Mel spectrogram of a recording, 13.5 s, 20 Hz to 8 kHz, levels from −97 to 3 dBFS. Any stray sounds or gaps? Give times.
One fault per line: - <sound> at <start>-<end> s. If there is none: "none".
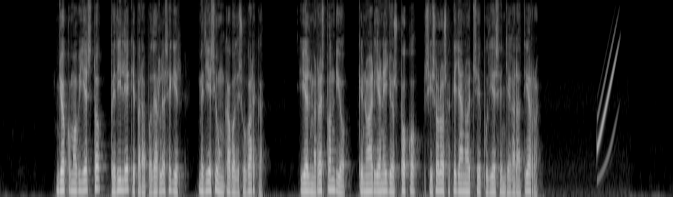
- chirp at 11.9-12.4 s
